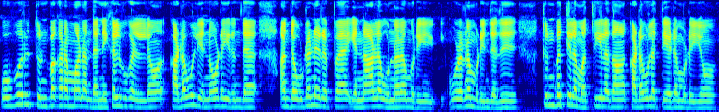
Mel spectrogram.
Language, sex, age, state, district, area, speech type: Tamil, female, 45-60, Tamil Nadu, Ariyalur, rural, spontaneous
